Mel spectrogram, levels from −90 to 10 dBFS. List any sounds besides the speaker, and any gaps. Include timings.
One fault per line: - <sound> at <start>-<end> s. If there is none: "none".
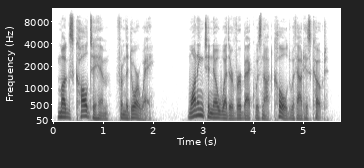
none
